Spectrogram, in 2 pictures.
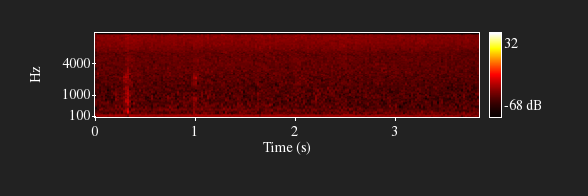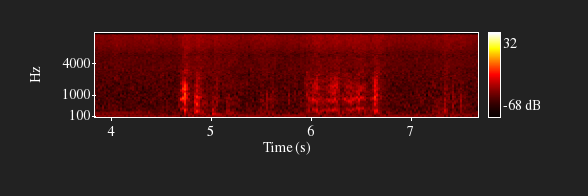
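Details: Siamese cat wrestling playfully with an orange tabby kitten; after several quiet seconds of low electrical hum, short harmonic cries and soft thumps erupt in two bursts near the end.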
